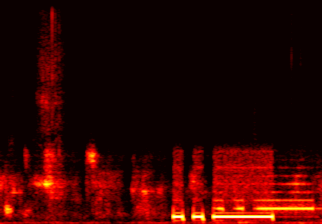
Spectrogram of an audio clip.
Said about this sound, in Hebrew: הטלפון שלך מצלצל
